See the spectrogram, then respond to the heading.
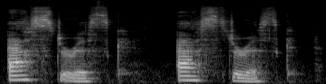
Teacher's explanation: There is no letter X at the end of the word. The two letters, S and K, make the sound sk, not x.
